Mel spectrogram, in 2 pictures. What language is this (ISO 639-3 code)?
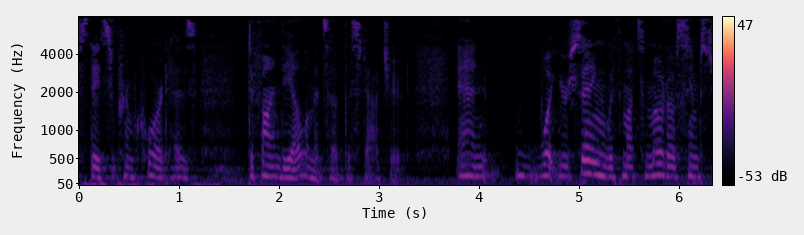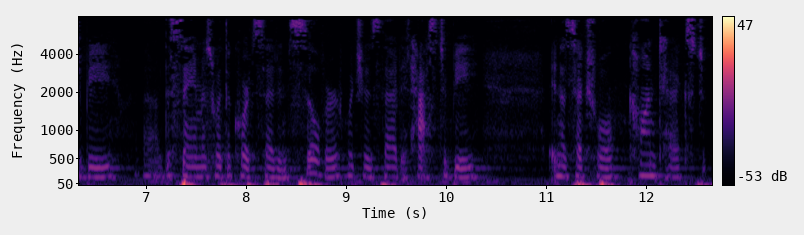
eng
